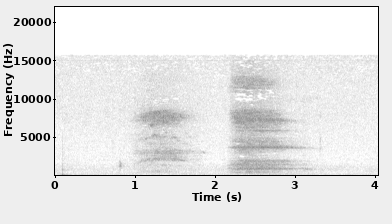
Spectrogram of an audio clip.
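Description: An elderly woman breathes out heavily.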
